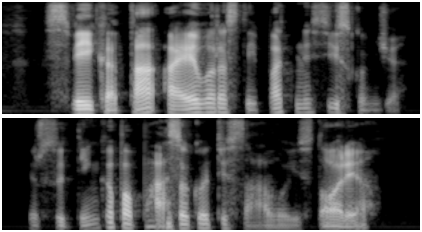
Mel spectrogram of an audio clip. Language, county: Lithuanian, Vilnius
